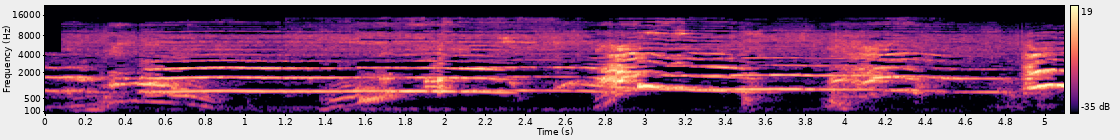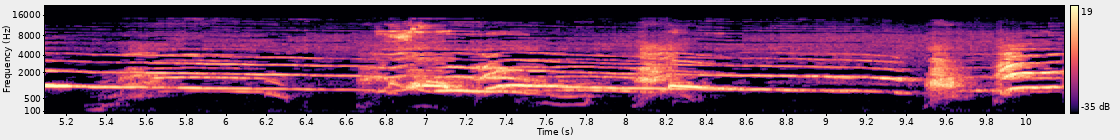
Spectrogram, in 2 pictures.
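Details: Alaskan Malamute puppies, finding their voices, howl together as a group in long, wavering, slowly falling tones.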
